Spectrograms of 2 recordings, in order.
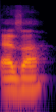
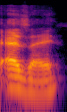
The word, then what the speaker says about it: Eze: It's Eza. It's Eze, easy. Eza. I mean, people do pronounce it differently, man. This commentator is saying Eza. I say Eze. Some people say Eza.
